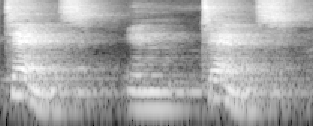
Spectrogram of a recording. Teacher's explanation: So the syllable tense had a more prominent sound. It was louder than the first syllable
